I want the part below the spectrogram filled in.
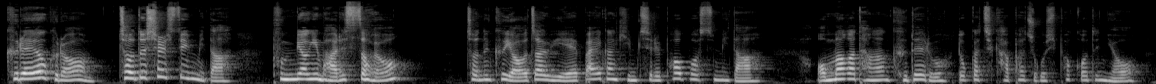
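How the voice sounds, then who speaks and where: A woman voicing a young bride, sharp and confrontational, outraged and protective of her mother in a dramatized story. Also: mid-range voice, animated, normal speed, close to an everyday voice. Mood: defiant.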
